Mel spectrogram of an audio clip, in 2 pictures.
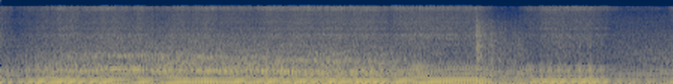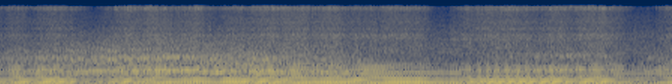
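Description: A car engine revs high and steady, shifting pitch as it drifts.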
